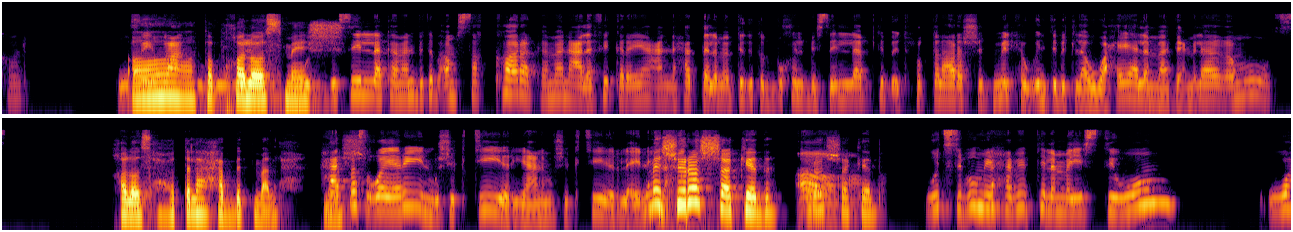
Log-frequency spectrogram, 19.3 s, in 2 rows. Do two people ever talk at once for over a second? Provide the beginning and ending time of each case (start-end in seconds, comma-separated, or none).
1.0-2.6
